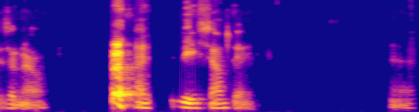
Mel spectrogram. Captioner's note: Errol laughs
